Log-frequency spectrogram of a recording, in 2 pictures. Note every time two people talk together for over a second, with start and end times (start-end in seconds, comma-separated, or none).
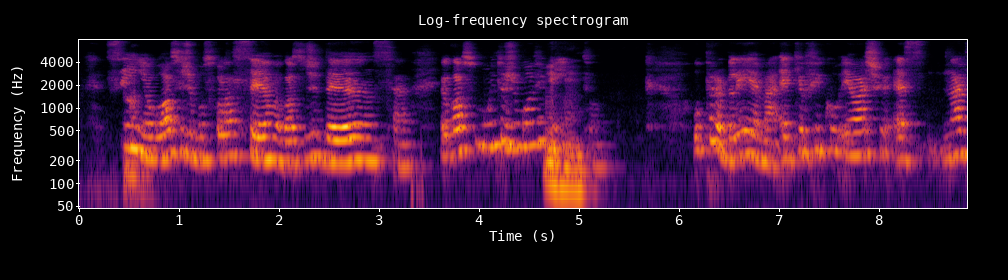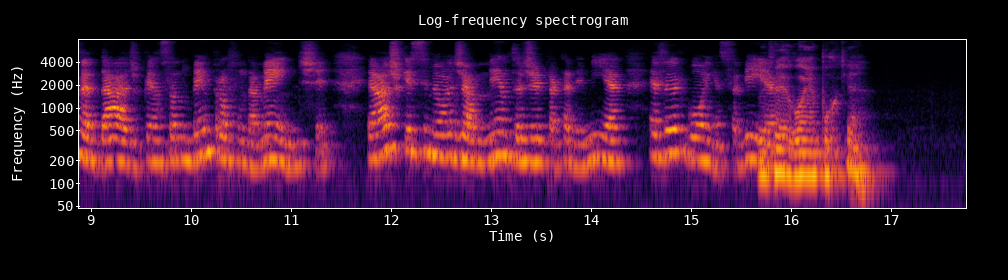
none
